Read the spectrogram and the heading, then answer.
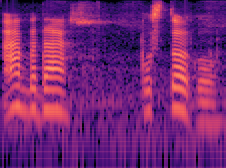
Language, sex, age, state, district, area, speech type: Gujarati, female, 45-60, Gujarat, Amreli, rural, spontaneous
